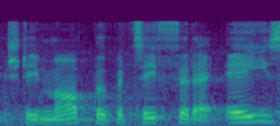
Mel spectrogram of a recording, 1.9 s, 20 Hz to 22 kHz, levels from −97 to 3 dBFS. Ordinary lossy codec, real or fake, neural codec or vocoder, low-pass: none; fake; vocoder, 22.05 kHz, 80 mel bands, Vocos; none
